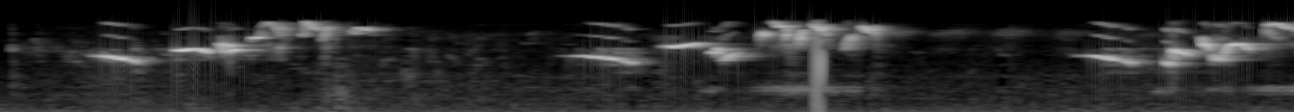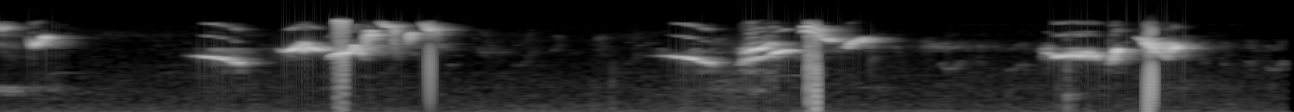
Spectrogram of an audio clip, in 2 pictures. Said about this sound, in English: And just this morning we were listening to the birds, and I don't know if you know the Cape Robin chat, and it was singing its song, and I just want to play you its song to us now.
